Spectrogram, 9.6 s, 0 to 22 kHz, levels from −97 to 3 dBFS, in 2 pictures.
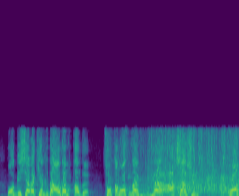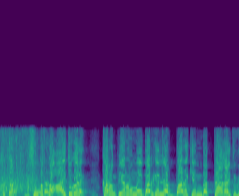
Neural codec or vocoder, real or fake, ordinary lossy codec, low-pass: none; real; none; none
